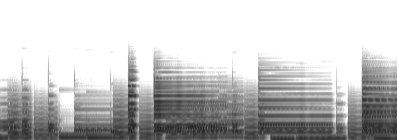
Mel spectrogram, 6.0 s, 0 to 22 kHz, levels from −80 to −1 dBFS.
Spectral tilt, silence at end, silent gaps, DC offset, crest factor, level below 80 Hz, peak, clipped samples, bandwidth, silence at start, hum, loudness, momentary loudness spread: -11.5 dB/octave; 0 s; none; under 0.1%; 16 dB; -24 dBFS; 0 dBFS; under 0.1%; 4.5 kHz; 0 s; none; -17 LUFS; 7 LU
